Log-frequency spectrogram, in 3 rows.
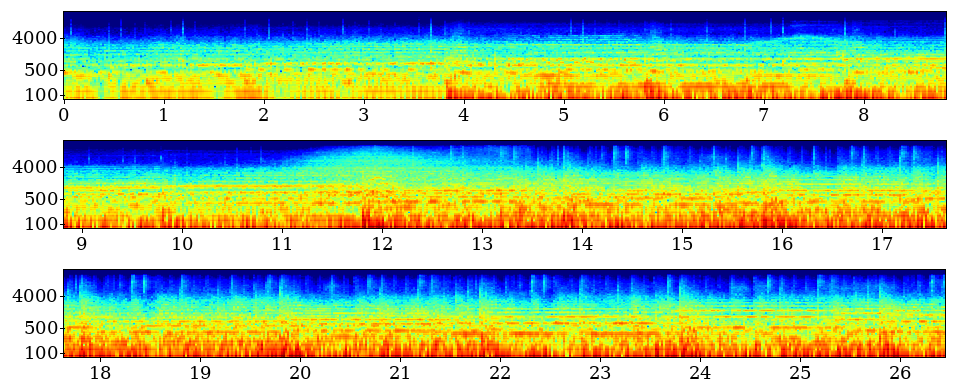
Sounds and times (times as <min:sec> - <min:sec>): Music: 0:00.0 - 0:26.4.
